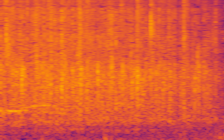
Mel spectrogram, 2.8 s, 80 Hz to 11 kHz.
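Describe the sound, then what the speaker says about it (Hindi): Applause at a political rally for the Indian Inclusive Party in Bihar, a steady patter of clapping that sounds like a modest crowd, close and continuous for the whole stretch. "लेकिन 5 आदमी ताली बजाता है।"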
